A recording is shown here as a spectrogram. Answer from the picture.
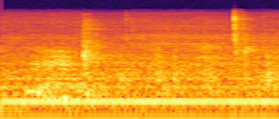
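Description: A lull in a meeting room: a steady low hum of room tone, with two faint clicks, one just over half a second in and one near the end.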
